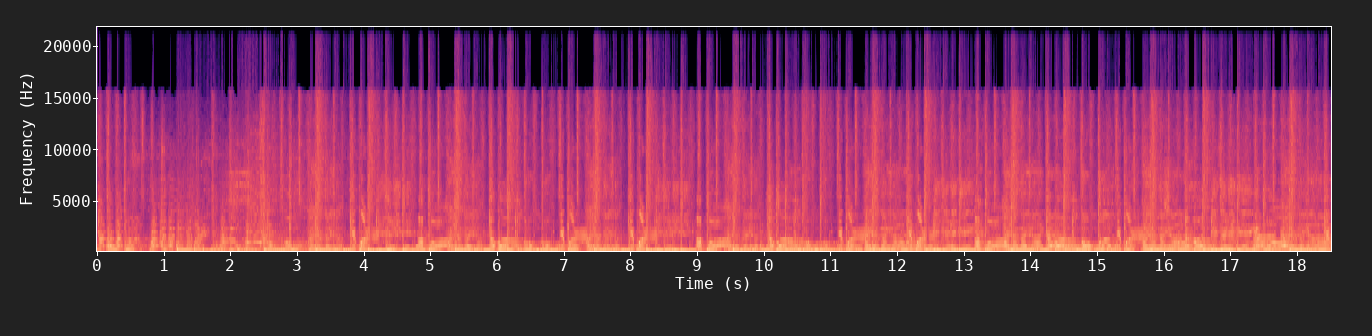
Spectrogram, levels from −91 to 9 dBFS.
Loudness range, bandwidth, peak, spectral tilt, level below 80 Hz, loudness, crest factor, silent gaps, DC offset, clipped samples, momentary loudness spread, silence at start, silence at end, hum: 1 LU; 16.5 kHz; 0 dBFS; -5 dB/octave; -10 dBFS; -8 LUFS; 6 dB; none; under 0.1%; 6%; 3 LU; 0 s; 0 s; none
